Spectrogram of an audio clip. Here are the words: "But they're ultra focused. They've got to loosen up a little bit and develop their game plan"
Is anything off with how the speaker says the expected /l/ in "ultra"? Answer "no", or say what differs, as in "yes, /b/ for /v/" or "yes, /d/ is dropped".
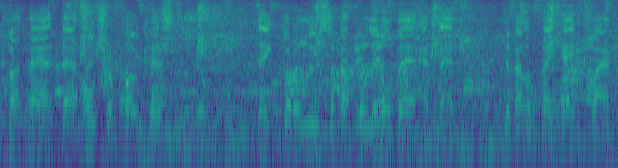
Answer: no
